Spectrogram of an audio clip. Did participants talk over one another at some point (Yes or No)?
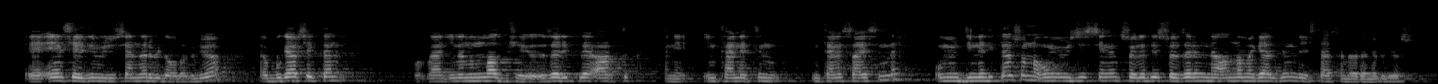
No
